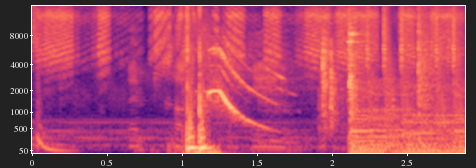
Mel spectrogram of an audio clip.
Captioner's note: ominous slide whistle of doom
